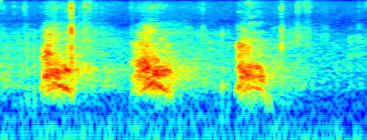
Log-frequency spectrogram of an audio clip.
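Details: Dog barking at another dog near the house: three short, loud barks evenly spaced about half a second apart.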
